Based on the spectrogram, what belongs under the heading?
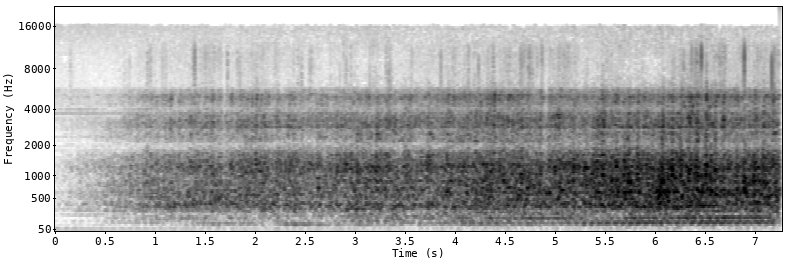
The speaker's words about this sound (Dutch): Ik sta hier op het ogenblik ongeveer 500 meter van het Duna Hotel. De tijd is 6 uur in de ochtend en het is een koude regenachtige nacht. Het lawaai dat u hier hoort is dat van een lange kolonne machtige tanks, T-34 tanks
